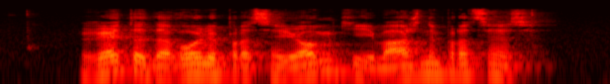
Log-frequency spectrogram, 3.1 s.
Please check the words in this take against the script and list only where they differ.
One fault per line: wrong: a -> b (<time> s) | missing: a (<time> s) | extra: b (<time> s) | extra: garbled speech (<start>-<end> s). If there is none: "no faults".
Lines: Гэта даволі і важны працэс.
extra: працаёмкі (1.2 s)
